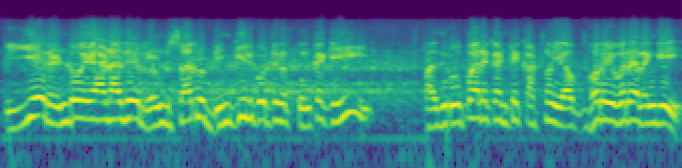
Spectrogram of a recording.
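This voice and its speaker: An actor playing a cantankerous older father who scolds in rapid bursts of mock-grand insults, in a film comedy. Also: high voice, noisy background, close to an everyday voice. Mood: scolding. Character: cantankerous old father, spouting invented insults.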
